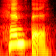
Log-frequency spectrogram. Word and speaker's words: gente: People, gente. The G is pronounced like an H.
